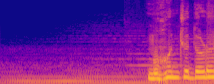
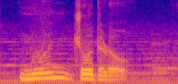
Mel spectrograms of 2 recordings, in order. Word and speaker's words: मोहनजोदड़ो: मोहनजोदड़ो शब्द का सही उच्चारण है मुअनजोदड़ो और सिंधी भाषा में इसका अर्थ है मुर्दों का टीला।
